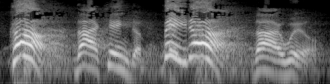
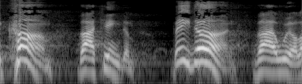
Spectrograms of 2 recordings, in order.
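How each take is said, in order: First: Leading the church in a warfare shout; militant shout. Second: Firm commands, verbs first; showing the congregation how to say it; militant declaration. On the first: Real, not acted. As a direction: yell it like a battle cry. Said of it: "I want you to get militant". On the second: Shown as a demonstration. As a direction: Come and Be done punched louder. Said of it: "On three, we're gonna say".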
